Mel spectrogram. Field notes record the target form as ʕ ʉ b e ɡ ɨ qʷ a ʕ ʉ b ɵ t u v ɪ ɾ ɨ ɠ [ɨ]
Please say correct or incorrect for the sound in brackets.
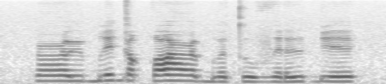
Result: incorrect: ɪ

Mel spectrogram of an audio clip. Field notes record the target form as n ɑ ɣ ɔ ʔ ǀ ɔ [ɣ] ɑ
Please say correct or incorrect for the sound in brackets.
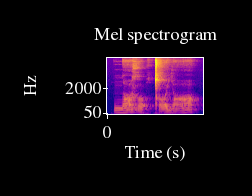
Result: incorrect: j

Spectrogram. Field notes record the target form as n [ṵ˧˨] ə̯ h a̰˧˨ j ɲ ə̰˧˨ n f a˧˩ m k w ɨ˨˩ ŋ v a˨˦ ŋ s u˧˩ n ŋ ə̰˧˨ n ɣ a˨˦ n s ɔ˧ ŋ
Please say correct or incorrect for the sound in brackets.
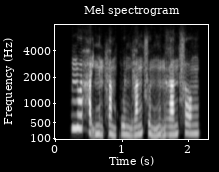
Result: incorrect: u˧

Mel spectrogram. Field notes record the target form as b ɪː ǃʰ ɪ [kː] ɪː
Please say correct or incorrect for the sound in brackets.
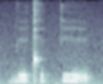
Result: correct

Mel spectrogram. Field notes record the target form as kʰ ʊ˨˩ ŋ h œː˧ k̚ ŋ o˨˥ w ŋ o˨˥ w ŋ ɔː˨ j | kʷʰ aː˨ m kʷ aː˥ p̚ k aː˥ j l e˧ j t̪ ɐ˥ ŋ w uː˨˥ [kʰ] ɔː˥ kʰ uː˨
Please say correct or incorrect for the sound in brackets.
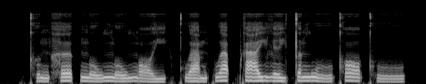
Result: correct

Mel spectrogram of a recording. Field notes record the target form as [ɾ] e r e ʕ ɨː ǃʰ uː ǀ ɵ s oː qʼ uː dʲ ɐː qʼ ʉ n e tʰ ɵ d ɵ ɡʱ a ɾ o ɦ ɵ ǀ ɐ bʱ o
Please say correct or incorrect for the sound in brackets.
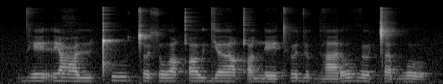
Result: incorrect: dʱ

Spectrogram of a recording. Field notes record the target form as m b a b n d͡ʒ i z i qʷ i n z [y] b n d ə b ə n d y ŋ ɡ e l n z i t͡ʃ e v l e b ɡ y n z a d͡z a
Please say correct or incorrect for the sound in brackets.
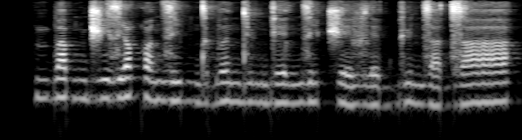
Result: incorrect: i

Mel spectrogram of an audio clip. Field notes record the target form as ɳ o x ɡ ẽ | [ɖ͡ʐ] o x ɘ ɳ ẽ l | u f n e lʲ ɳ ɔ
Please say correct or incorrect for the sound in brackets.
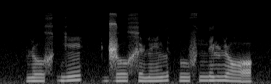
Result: correct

